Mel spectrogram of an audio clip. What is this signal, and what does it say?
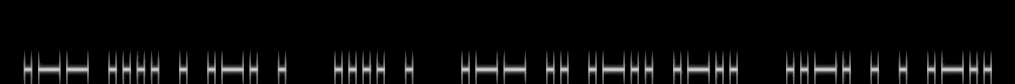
Morse code, heard as a keyed tone, about 17 wpm, 700 Hz. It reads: WHERE HE WILL FEEL
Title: Sentences from Top 1500 Words 17wpm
